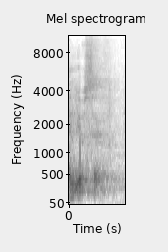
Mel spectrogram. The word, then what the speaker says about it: Йосеф: Ударение, я, конечно, неправильно поставил, просто так говорят. Правильно, Йосеф. Йосеф, он в Торе назван Бен Пурат Алеаин.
